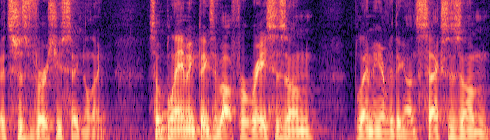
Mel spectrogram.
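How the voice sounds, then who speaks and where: A man with a New York accent, a medium pitch, fairly even intonation and very even loudness at a fairly quick pace, in a very clean recording with a silent background. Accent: American, New York. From US Northeast, New York City. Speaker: influencer on a dating show. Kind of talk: dating show debate.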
